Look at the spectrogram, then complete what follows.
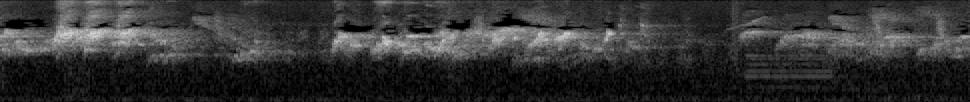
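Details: Chirpy, warbling phrases from a red-whiskered bulbul, two loud bursts split by a brief lull, the notes quick, bright and slightly slurred, with low background noise.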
